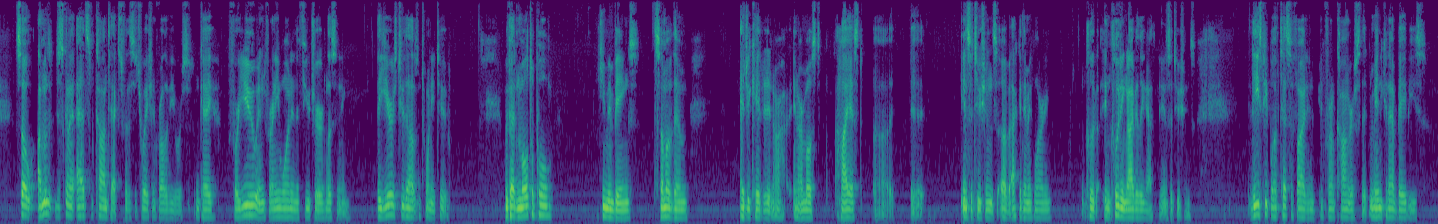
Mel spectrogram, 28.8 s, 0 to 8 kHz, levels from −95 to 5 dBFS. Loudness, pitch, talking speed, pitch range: -26 LUFS, 105 Hz, 145 wpm, 100-110 Hz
